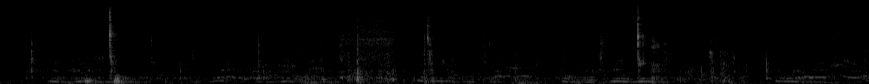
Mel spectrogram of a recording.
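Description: Faint chewing of pig head meat and rice, eaten by hand, with a few sharp clicks, the loudest about a second in and just past six seconds.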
